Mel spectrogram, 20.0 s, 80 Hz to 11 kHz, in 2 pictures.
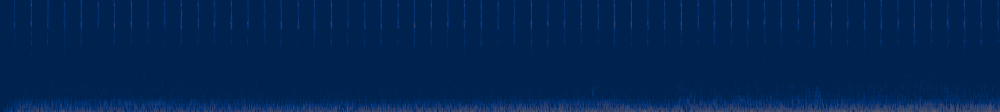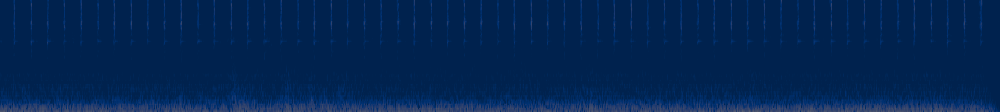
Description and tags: Sound of an old watch, can also but use for wall clock or to create suspense.
I recorded this with a Rode NT-1.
